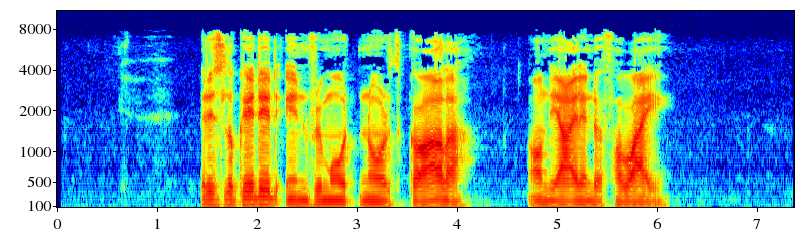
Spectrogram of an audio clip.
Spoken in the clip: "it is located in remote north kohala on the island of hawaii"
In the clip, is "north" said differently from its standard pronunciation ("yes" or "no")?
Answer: yes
